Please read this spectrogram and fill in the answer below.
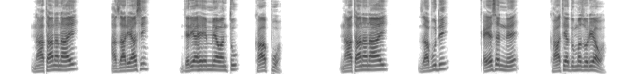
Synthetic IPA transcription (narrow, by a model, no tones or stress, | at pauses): naːt̪aːnɐnɐʔɐj | ʔɐzaːɾɪjaːsɪ | d̪ɛɾɪjaːhe̞ːmːɪjaːwɐnt̪ːʊ | kaːpːʊwɐ̰ | naːt̪aːnɐnɐʔɐj | zɐbʊd̪ɪ | kʼɛjɛs̬ɛnːɛ | kaːt̪ɪjad̪ʊmːɐzɔɾɪjaːwa̰ː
